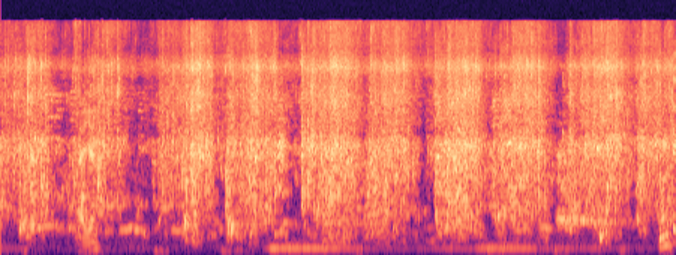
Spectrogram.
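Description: Steady splashing and rushing water as a boat crosses a deep, swollen river, with bursts of louder surging, a low motor hum in the middle and people talking over it.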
